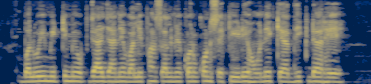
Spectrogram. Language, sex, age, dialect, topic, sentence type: Magahi, male, 18-24, Western, agriculture, question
